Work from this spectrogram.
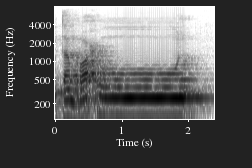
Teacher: تمرحون، اب میم ساکن پہ اظہار ہے، را پر ہے، ہا کو لمبا کریں گے وقفاً، مد عارض سکون بنے گی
